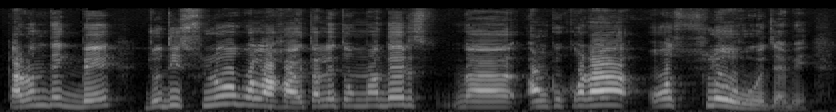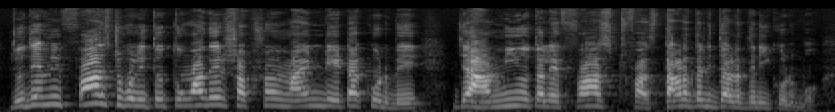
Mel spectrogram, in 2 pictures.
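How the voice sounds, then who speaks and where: A woman teaching an online math class for an entrance exam in a brisk way, repeating each step and number aloud. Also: mid-range voice.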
